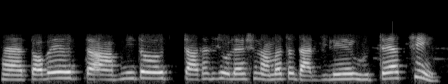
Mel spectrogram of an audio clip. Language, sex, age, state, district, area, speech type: Bengali, female, 18-30, West Bengal, Cooch Behar, urban, conversation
